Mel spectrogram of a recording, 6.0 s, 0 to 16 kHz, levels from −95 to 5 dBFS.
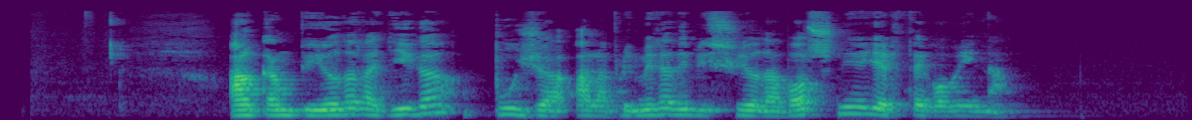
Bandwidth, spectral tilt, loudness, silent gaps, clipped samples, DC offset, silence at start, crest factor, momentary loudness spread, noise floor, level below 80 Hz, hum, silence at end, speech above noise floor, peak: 11.5 kHz; -4.5 dB/octave; -29 LUFS; none; under 0.1%; under 0.1%; 1.15 s; 26 dB; 10 LU; -79 dBFS; -84 dBFS; none; 0.9 s; 50 dB; -6 dBFS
